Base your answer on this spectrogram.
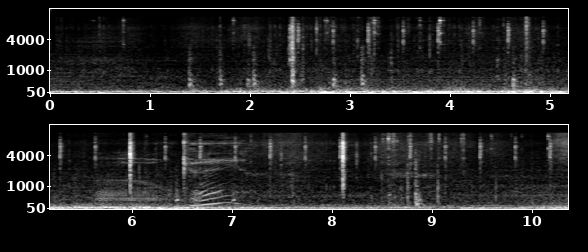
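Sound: inside a car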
